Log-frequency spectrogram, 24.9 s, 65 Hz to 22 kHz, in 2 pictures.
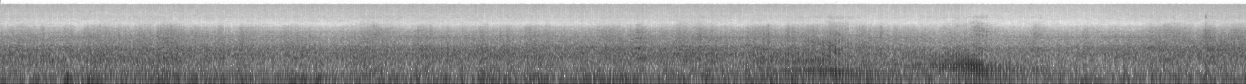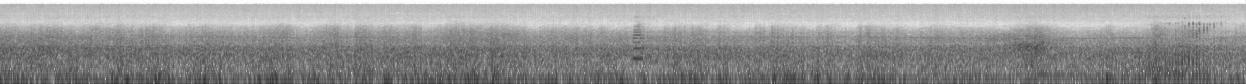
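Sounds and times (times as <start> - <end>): road and wind rumble: 0.0 - 24.9
engine note rising: 7.6 - 11.0.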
